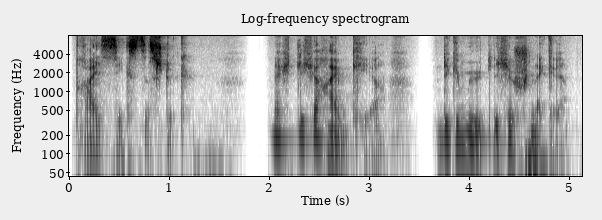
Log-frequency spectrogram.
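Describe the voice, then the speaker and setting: A man narrating a children's audiobook as an expressive storyteller. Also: very deep voice, slow, creaky, husky.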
